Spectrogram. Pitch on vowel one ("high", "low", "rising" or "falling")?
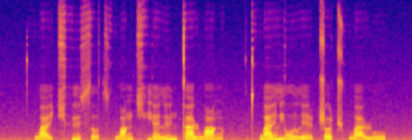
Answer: low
